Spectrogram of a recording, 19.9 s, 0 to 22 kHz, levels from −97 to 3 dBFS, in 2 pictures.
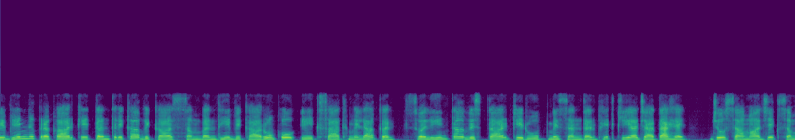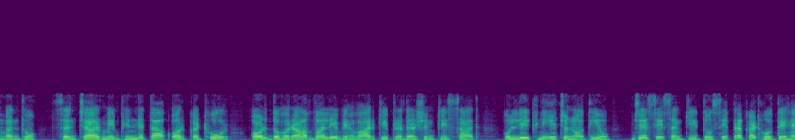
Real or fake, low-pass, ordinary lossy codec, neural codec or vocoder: fake; 7.2 kHz; none; codec, 16 kHz, 4 kbps, FreqCodec, smaller model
